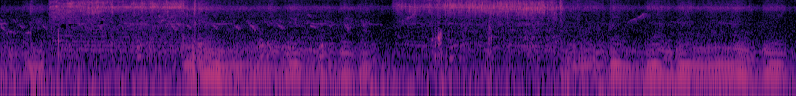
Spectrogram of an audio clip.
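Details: A bumblebee in Thailand drilling down into flowers gives a low, droning buzz that comes and goes in wavering bursts, with a high insect hiss between.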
